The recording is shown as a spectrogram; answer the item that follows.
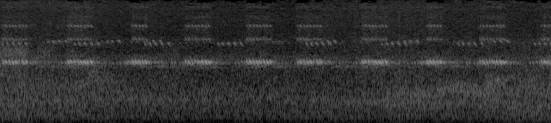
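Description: Crickets chirping in an even rhythm, about two short chirps a second at one steady pitch, over a faint background hiss.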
